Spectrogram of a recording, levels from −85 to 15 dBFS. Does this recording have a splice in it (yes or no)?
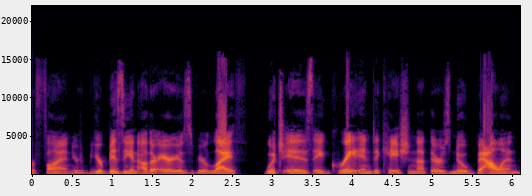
no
